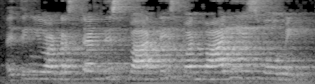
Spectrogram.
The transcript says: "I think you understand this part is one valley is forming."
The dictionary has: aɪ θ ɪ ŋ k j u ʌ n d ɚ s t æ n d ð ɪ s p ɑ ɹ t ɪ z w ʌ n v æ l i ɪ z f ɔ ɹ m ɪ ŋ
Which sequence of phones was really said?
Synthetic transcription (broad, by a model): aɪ t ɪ ŋ k j u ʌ n d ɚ s t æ n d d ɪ s p ɑ ɹ t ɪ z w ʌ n b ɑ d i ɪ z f ɔ m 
